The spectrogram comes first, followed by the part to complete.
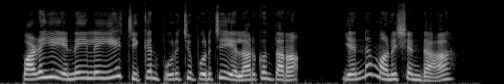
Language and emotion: Tamil, disgusted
